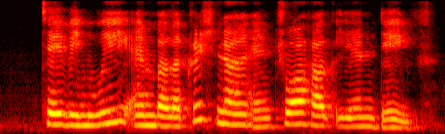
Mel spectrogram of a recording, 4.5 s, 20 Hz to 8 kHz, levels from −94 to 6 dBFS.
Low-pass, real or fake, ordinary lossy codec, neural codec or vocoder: none; fake; none; codec, 16 kHz, 4 kbps, FreqCodec, smaller model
